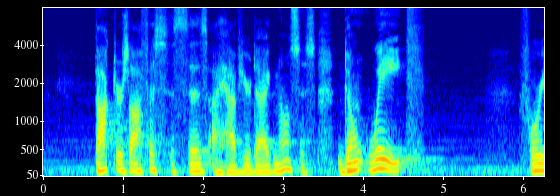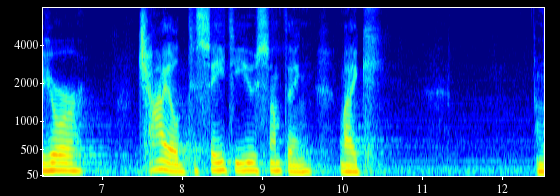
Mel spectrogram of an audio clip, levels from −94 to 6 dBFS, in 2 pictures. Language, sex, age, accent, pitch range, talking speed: English, male, 40-59, American, 105-135 Hz, 95 wpm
